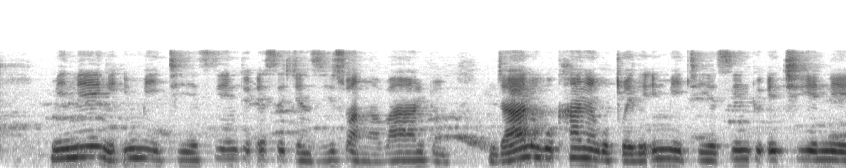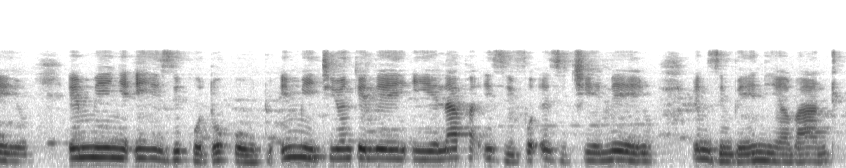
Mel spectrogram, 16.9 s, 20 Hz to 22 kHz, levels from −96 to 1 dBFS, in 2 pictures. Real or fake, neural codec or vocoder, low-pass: real; none; 7.2 kHz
